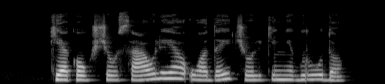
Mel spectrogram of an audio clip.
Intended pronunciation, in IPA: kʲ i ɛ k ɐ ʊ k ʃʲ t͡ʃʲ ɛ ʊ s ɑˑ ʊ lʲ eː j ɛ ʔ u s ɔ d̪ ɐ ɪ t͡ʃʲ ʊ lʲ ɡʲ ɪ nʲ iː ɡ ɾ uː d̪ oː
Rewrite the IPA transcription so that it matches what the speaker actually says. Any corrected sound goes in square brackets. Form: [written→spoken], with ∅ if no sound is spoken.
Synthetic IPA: kʲ i ɛ k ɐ ʊ k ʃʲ t͡ʃʲ ɛ ʊ s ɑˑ ʊ lʲ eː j ɛ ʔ u [s→∅] ɔ d̪ ɐ ɪ t͡ʃʲ ʊ lʲ [ɡʲ→kʲ] ɪ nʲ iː ɡ ɾ uː d̪ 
